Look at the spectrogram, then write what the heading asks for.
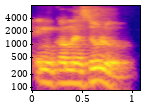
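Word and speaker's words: Mngomezulu: Sasha Ngomazulu, I think I've pronounced it.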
